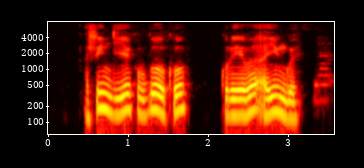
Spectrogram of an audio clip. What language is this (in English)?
Kinyarwanda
